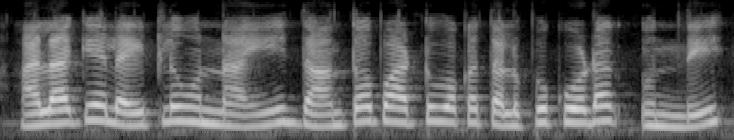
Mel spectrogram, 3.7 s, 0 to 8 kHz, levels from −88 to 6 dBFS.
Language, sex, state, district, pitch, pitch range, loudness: Telugu, female, Telangana, Hyderabad, 265 Hz, 225-285 Hz, -18 LUFS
